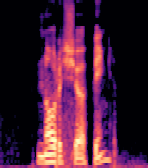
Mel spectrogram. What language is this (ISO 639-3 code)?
swe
